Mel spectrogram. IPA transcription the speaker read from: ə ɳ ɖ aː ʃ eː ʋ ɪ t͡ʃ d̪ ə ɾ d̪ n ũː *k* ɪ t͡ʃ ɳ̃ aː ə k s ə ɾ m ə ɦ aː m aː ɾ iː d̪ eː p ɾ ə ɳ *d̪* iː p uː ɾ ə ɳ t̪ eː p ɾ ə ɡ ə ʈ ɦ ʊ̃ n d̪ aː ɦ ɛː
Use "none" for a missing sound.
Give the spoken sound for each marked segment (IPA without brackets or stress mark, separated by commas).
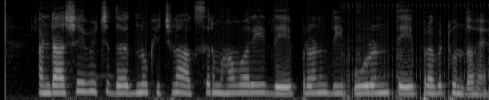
kʰ, d̪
